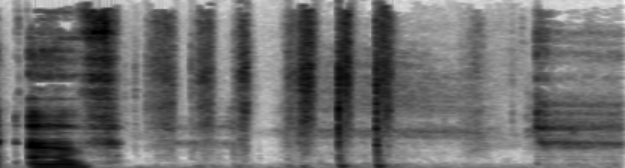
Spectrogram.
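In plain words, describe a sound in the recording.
Paper rustles and slides softly across fabric.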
